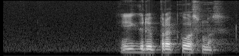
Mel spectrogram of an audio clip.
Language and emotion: Russian, neutral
